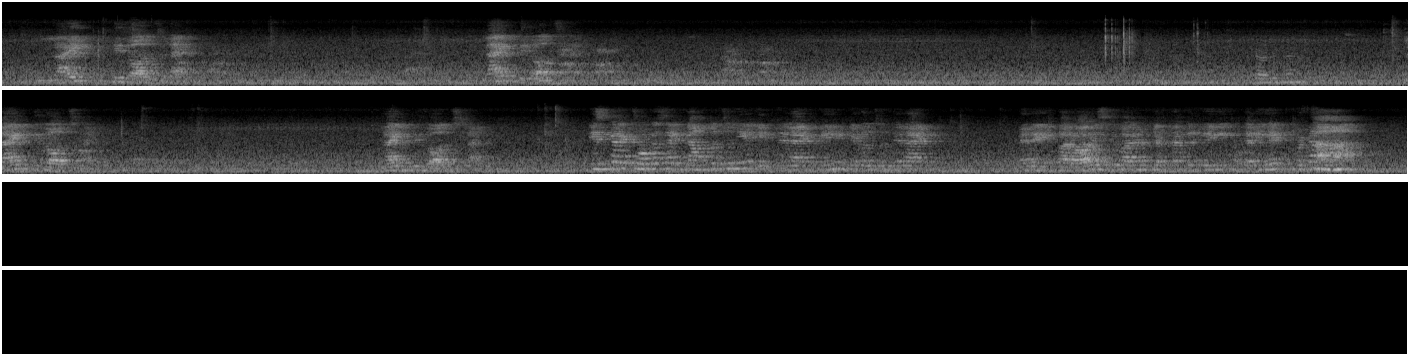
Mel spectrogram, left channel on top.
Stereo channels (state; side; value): silent; right; digital silence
